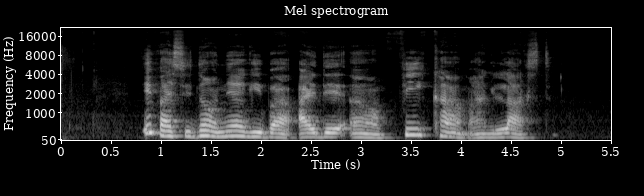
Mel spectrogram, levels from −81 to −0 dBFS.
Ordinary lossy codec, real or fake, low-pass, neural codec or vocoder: none; fake; 19.8 kHz; vocoder, 44.1 kHz, 128 mel bands every 512 samples, BigVGAN v2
